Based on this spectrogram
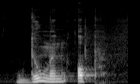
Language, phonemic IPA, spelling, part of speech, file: Dutch, /ˈdumə(n) ˈɔp/, doemen op, verb, Nl-doemen op.ogg
- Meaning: inflection of opdoemen: 1. plural present indicative 2. plural present subjunctive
